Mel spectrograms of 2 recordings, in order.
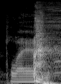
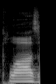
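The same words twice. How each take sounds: First: Plaza is said with a Midwestern vowel. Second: Plaza is said with a non-Midwestern vowel. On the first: "you're Plaza" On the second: "I think I'm Plaza"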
